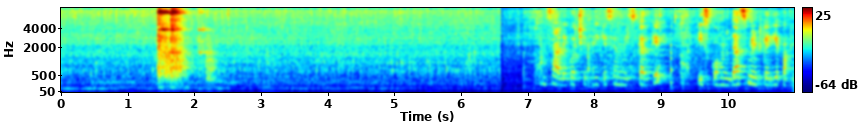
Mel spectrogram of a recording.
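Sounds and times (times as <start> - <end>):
fish frying in oil: 0.0 - 9.6
utensil clinking on metal: 1.5 - 2.4.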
